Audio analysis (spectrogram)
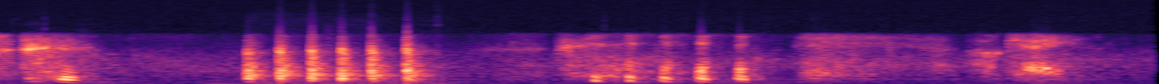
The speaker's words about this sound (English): I'm waiting now. Knock again.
